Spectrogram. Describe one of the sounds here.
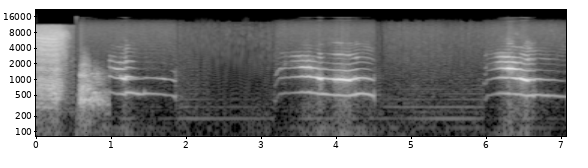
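A cat meows several times in long, drawn-out cries.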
